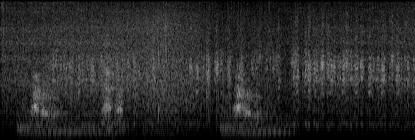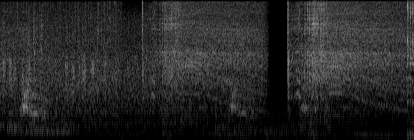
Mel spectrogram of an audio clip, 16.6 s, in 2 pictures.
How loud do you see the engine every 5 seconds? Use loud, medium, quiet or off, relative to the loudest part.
medium, medium, loud, loud.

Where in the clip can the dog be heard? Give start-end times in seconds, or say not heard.
0.3-2.5, 4.4-5.9, 8.4-9.8, 12.6-14.7.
